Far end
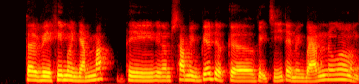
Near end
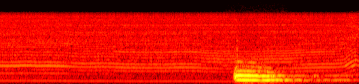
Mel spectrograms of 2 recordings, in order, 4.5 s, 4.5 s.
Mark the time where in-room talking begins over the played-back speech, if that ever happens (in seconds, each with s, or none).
2.9 s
